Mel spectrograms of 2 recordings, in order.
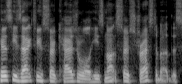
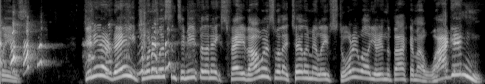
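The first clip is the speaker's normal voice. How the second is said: mocking the chatty caravan man; 12 semitones higher, 4 dB louder than usual.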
